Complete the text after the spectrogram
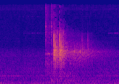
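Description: A cue strikes a ball with a sharp crack.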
